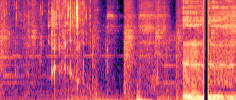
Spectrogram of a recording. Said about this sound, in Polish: I uwaga, będę jadł. I wkłada on to do ust. I włożył. I gryzie. I ciamka. Do mikrofonu.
